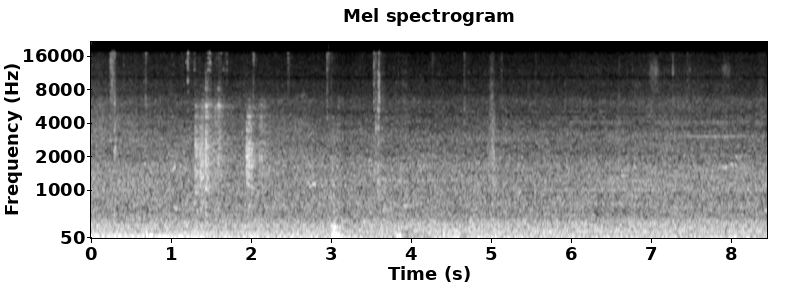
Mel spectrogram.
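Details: Opel Corsa D 1.7 CDTI diesel, on start-up and at idle: a deep steady rumble with an irregular light knocking like loose ball bearings over it. The cause is undiagnosed.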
